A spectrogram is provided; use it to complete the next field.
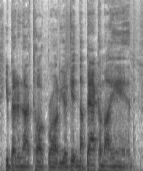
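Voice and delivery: deep, very low hardboiled noir detective voice. Voicing a cop who turned into a noir guy: noir detective voice. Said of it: "this noir guy who's like".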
